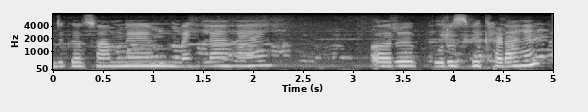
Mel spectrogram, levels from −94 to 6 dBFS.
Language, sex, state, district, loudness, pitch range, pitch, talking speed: Chhattisgarhi, female, Chhattisgarh, Sarguja, -15 LUFS, 215-235 Hz, 230 Hz, 130 wpm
